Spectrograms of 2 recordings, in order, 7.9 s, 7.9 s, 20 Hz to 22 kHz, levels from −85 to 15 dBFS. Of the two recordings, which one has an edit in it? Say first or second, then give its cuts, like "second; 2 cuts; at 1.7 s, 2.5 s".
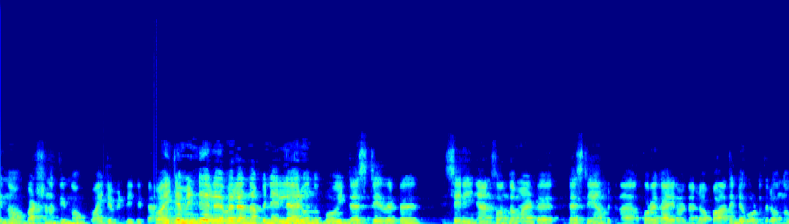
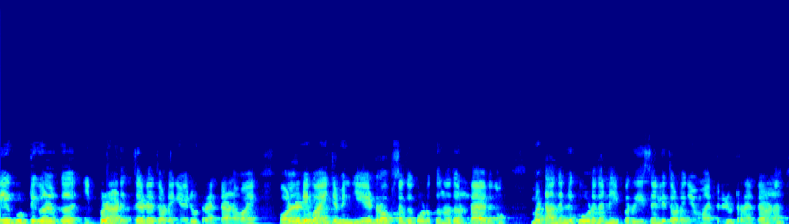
first; 1 cut; at 1.4 s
